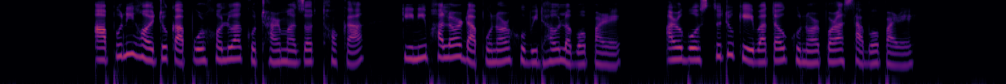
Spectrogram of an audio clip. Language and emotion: Assamese, neutral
